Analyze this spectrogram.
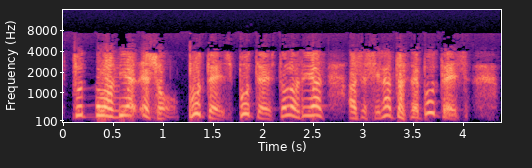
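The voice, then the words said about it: Put-on Asturian Spanish accent. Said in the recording (Spanish): “con su acento así asturiano me decía”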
